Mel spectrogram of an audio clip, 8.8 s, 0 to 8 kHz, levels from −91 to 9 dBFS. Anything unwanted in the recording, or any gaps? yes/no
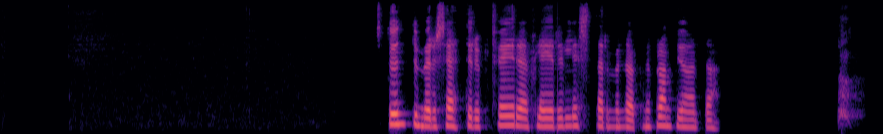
yes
